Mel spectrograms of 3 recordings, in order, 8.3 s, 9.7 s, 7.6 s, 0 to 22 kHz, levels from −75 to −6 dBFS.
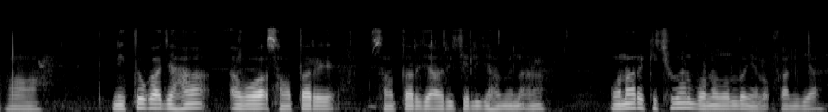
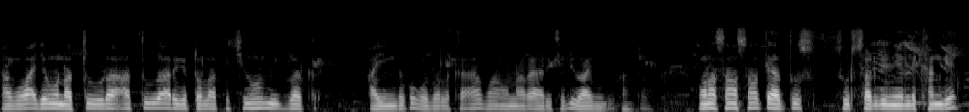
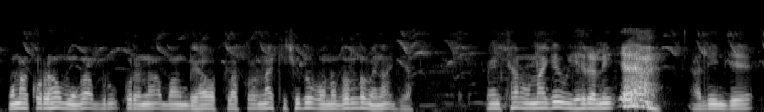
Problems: none marked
